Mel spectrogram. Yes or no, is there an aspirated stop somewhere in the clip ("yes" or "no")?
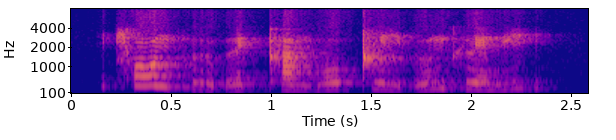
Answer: yes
